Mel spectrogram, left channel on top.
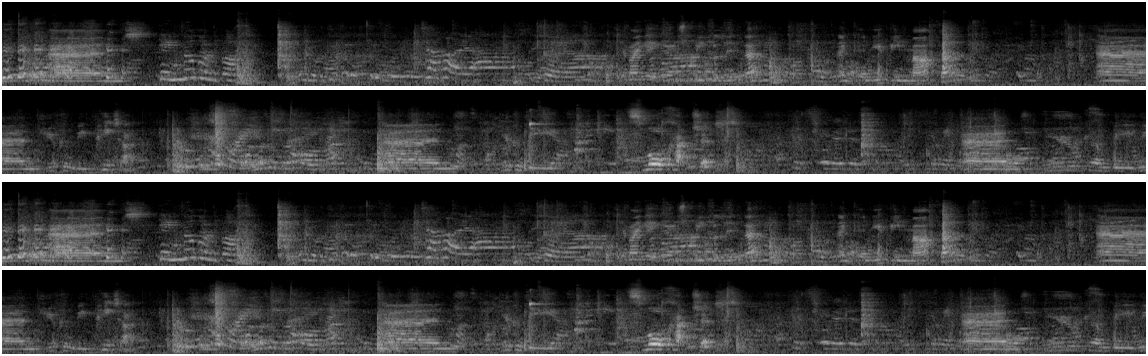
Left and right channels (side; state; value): both; identical; correlation 1.00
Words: can I get you to be Belinda? And can you be Martha? And you can be Peter in this scene. And you can be Small Cratchit. And you can be, we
